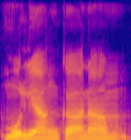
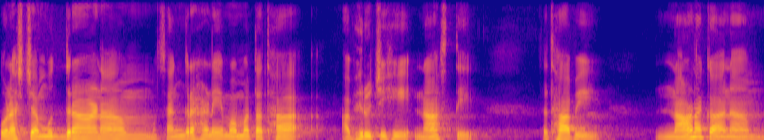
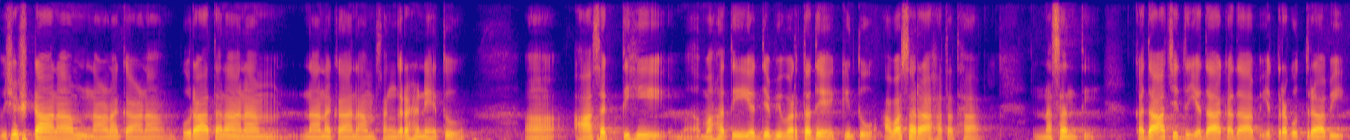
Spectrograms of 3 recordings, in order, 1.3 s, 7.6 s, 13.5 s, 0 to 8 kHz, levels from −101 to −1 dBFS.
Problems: none marked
